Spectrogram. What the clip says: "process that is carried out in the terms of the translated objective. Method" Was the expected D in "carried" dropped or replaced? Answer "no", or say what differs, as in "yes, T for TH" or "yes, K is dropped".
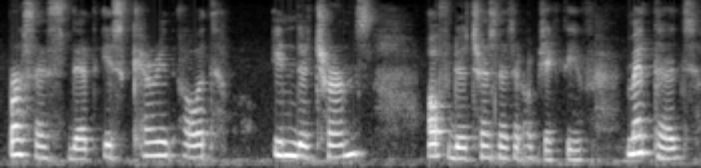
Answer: no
